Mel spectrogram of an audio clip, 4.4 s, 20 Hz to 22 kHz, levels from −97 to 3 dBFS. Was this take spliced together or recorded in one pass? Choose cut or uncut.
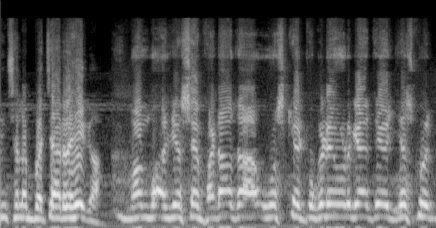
cut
